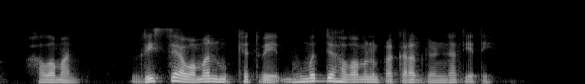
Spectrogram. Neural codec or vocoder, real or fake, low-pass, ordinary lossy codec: codec, 16 kHz, about 1 kbps, DyCAST, with the encoder's durations; fake; 5.4 kHz; AAC, 32 kbps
